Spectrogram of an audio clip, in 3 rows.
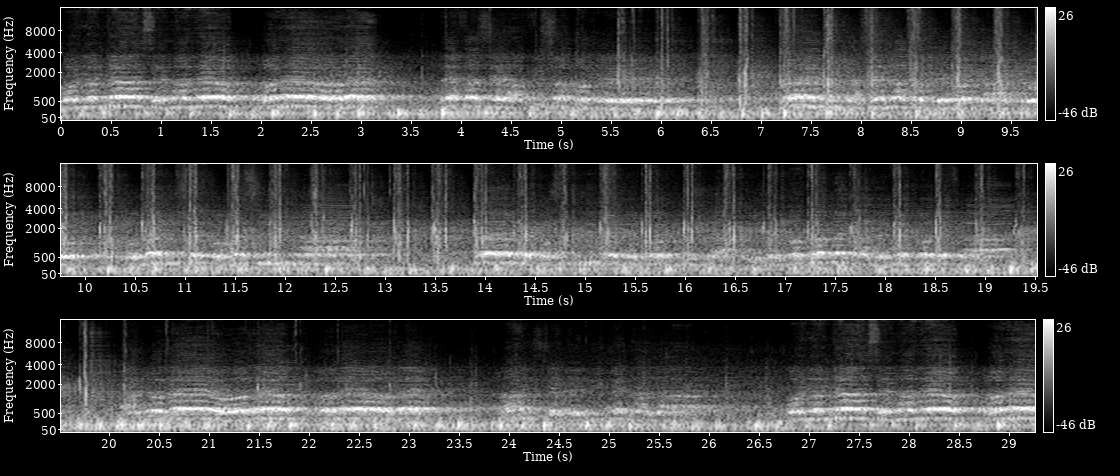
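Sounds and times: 
chant: 0.0s - 29.2s.

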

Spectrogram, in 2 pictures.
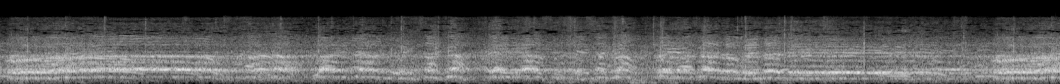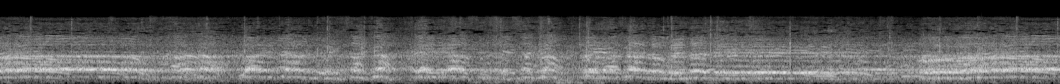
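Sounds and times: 
football fans chanting: 0.0s - 21.1s.

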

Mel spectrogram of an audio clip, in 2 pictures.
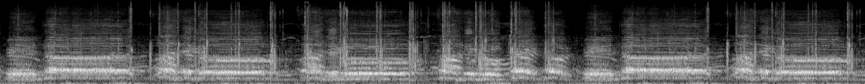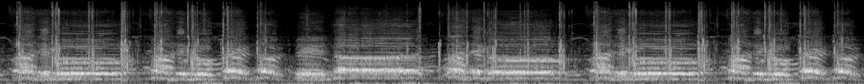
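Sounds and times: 
fans chanting: 0.0s - 17.2s.

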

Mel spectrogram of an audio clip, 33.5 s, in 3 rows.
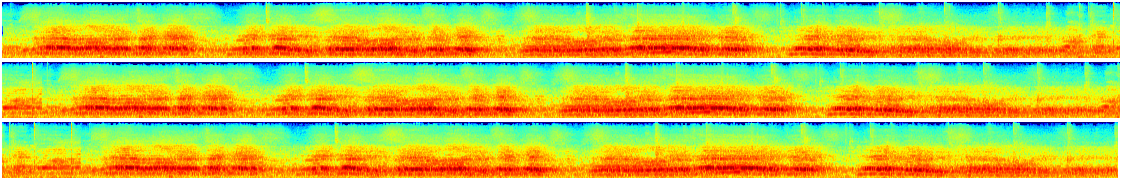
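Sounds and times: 
fans chanting: 0.0s - 33.5s.

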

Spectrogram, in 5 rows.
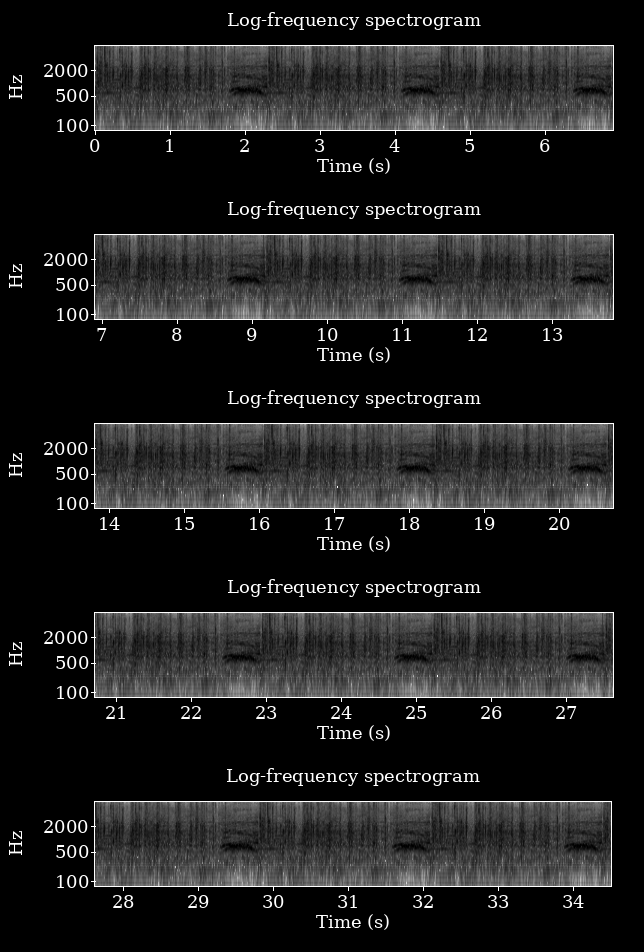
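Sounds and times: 
hand clapping: 0.0s - 34.4s.

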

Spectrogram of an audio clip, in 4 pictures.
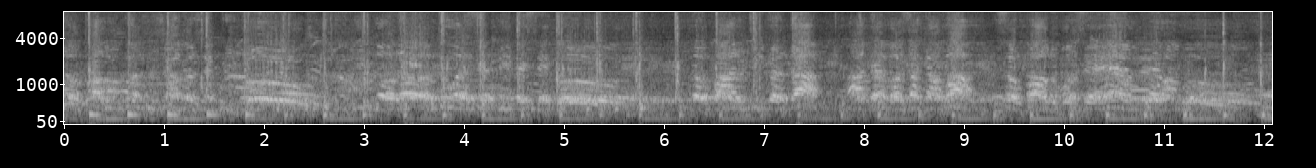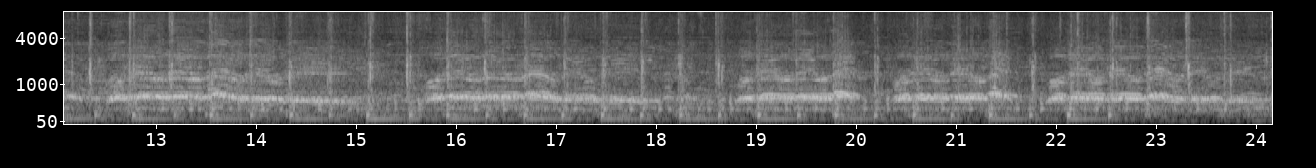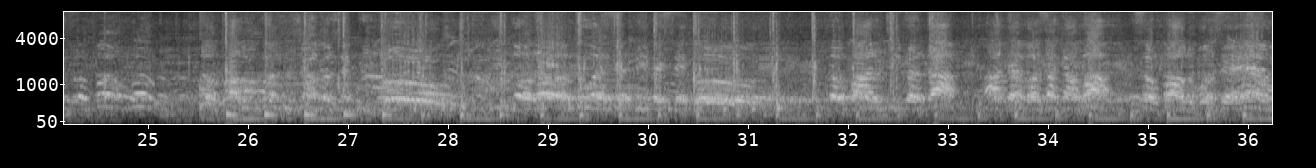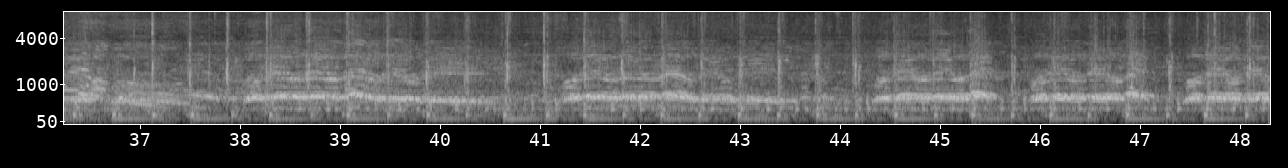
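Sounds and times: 
football crowd chanting in Sao Paulo: 0.0s - 48.2s.

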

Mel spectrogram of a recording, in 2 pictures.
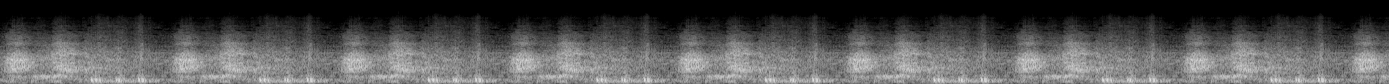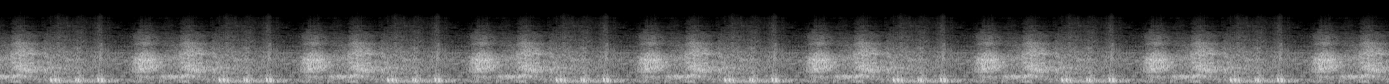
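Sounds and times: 
fans chanting: 0.0s - 27.7s.

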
